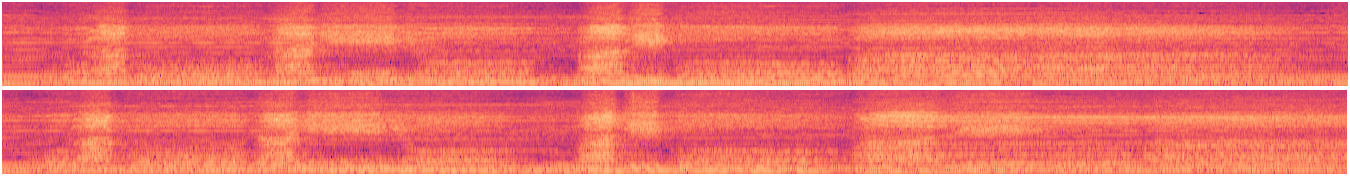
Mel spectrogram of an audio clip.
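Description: Mixed choir of men and women singing a sacred hymn, accompanied by an electronic keyboard.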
